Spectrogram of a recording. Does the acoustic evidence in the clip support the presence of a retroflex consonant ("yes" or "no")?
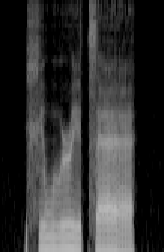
no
